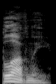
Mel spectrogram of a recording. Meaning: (adjective) 1. smooth, even 2. fluent, flowing 3. easy, light; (noun) liquid (the consonant r or l)
- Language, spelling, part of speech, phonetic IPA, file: Russian, плавный, adjective / noun, [ˈpɫavnɨj], Ru-плавный.ogg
